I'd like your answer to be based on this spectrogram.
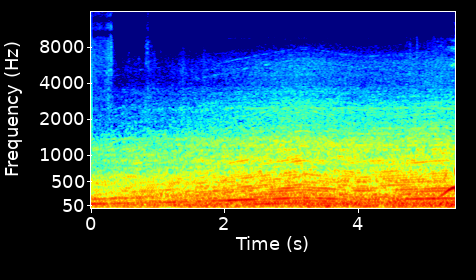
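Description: A 2023 Mitsubishi Outlander SEL Black Edition accelerating hard from a standstill, heard from inside as a steady engine drone that rises in pitch and builds over several seconds.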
